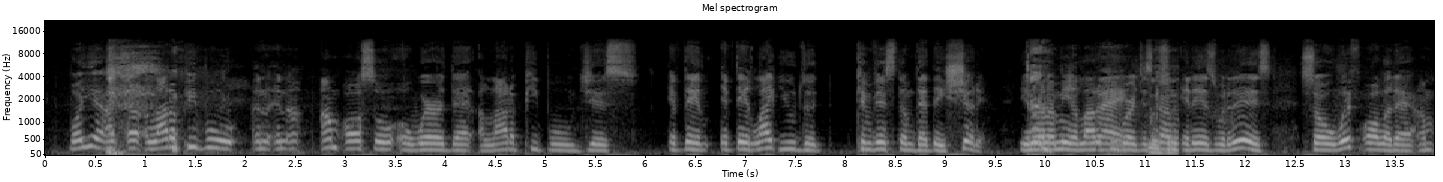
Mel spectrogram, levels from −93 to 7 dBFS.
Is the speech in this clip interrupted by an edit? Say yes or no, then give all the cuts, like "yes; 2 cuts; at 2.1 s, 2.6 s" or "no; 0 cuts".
yes; 2 cuts; at 7.3 s, 11.3 s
